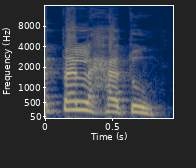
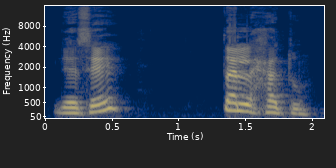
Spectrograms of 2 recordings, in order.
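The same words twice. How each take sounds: First: तलहतु spoken slowly and carefully, each syllable clear; slow example word. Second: Said in the usual way. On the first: Shown as a demonstration. Teacher to students, giving the example word slowly. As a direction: spell out तलहतु slowly for the class.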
